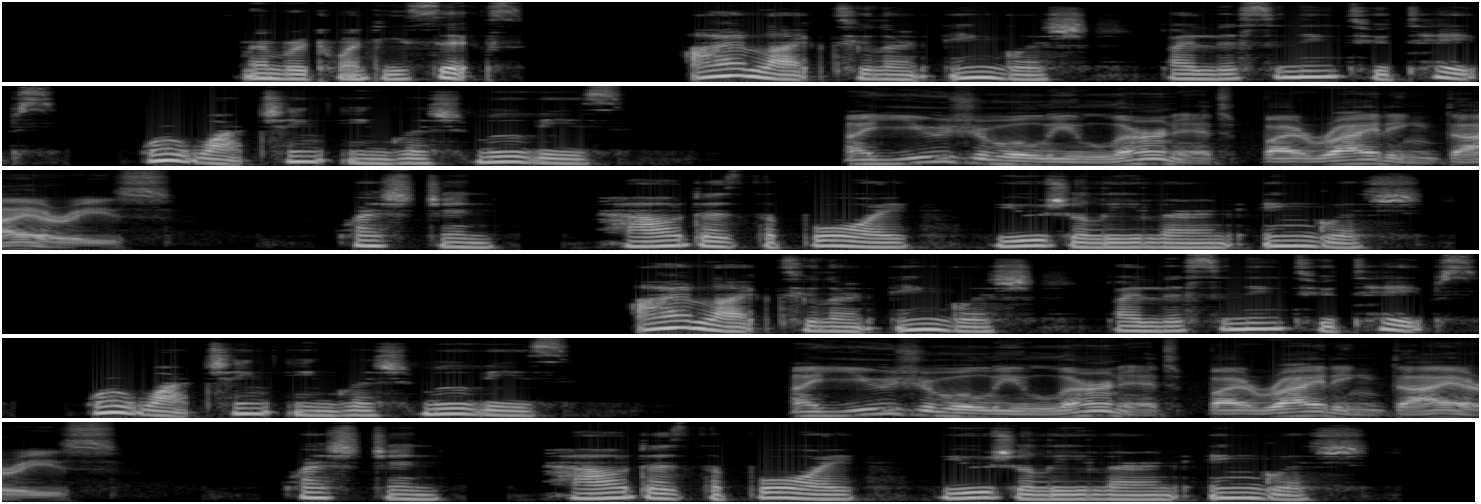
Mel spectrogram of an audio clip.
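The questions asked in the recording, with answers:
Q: How does the boy usually learn English?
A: By writing diaries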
